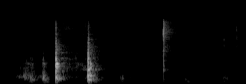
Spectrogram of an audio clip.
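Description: Hands handling a cardboard trading-card box and its wrapping: a few sharp taps and knocks, the two loudest about half a second and a second in, and another near the end.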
